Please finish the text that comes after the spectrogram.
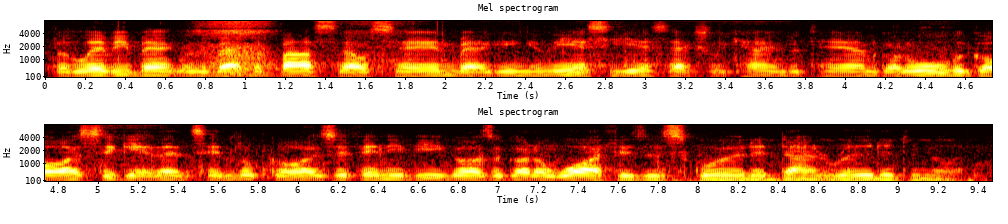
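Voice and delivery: imitating an emotional old bloke, low and very soft; hushed, deadpan solemnity for a tall tale; mock emotional. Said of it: "he got quite emotional".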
